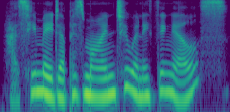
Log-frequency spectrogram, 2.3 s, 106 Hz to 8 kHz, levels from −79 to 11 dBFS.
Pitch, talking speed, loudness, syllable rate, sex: 215 Hz, 235 wpm, -16 LUFS, 5.7 syllables/s, female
